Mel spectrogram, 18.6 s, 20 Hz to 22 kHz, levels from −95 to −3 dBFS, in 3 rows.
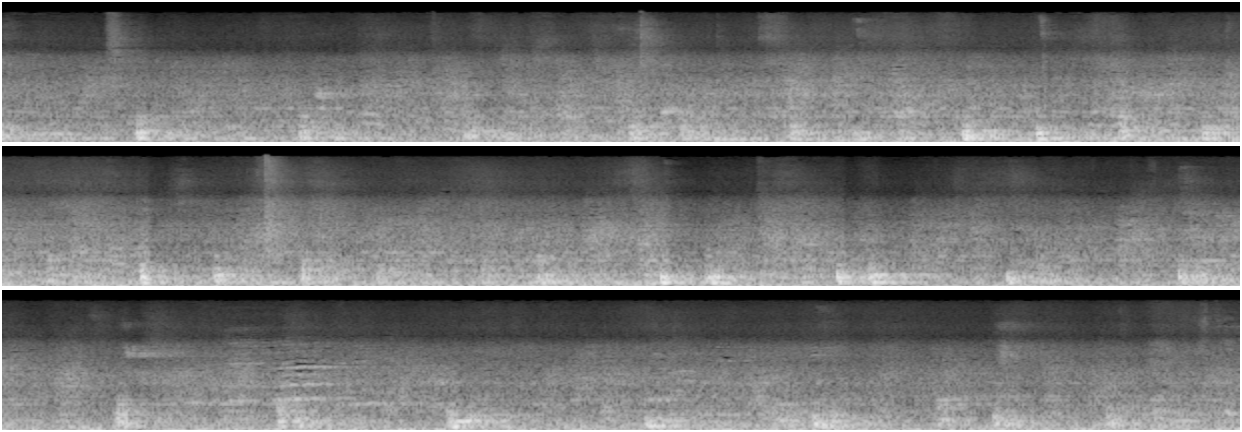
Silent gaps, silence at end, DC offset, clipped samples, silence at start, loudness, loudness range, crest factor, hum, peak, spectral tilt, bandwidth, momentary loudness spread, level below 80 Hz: none; 0 s; under 0.1%; under 0.1%; 0 s; -22 LUFS; 3 LU; 20 dB; none; -2 dBFS; -7 dB/octave; 16 kHz; 7 LU; -28 dBFS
